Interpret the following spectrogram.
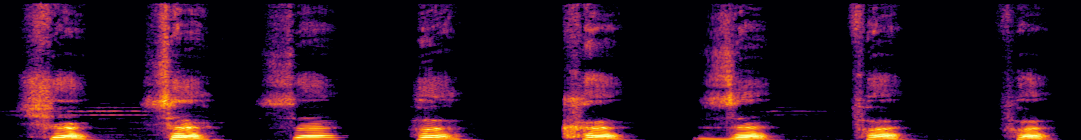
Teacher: इनको आप बोलेंगे तो इनमें आपके जो वायु निकलेगी वो घर्षण करती हुई निकलेगी। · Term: संघर्षी व्यंजन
